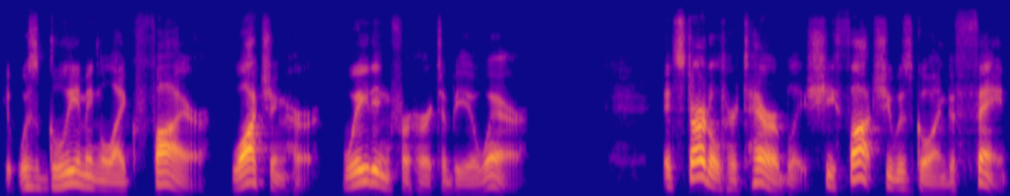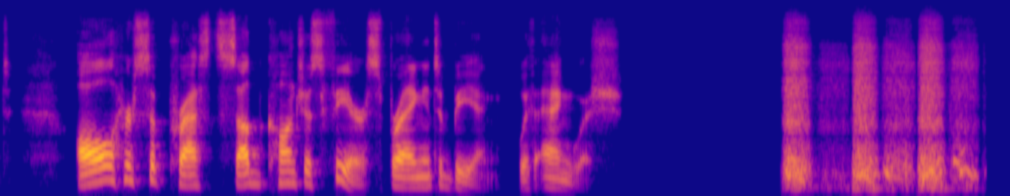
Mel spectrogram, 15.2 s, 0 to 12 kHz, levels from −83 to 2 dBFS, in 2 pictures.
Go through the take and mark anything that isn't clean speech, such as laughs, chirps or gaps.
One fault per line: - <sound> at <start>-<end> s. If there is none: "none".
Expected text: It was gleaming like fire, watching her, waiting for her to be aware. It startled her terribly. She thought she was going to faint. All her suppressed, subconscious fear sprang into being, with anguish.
- breath at 13.4-15.0 s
